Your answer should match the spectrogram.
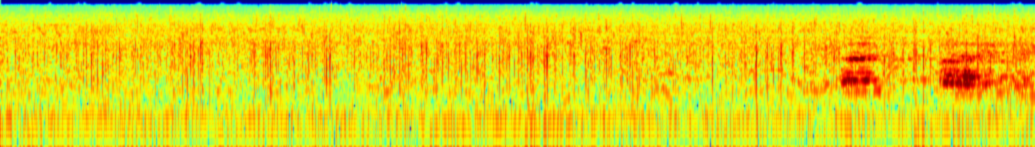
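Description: Steady light rain pattering, many small drop ticks over a soft hiss. A person's voice calls out twice, briefly, near the end.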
